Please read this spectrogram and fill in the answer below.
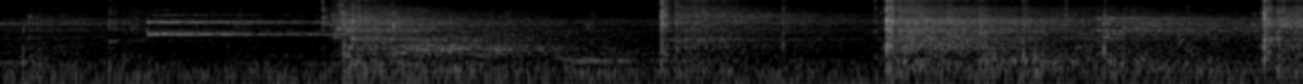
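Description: Badminton play on a synthetic court mat: short high shoe squeaks near the start, then two sharp racket strikes on the shuttlecock about a second apart, the second the loudest.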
